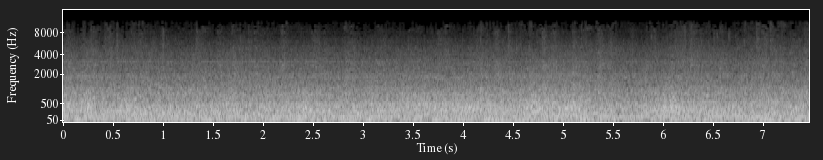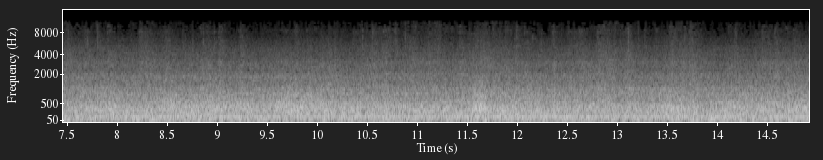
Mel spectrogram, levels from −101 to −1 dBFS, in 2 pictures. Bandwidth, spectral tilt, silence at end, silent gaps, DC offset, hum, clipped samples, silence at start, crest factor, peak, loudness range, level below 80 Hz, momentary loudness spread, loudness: 10 kHz; -8.5 dB/octave; 0 s; none; under 0.1%; none; under 0.1%; 0 s; 16 dB; -14 dBFS; 1 LU; -36 dBFS; 2 LU; -30 LUFS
